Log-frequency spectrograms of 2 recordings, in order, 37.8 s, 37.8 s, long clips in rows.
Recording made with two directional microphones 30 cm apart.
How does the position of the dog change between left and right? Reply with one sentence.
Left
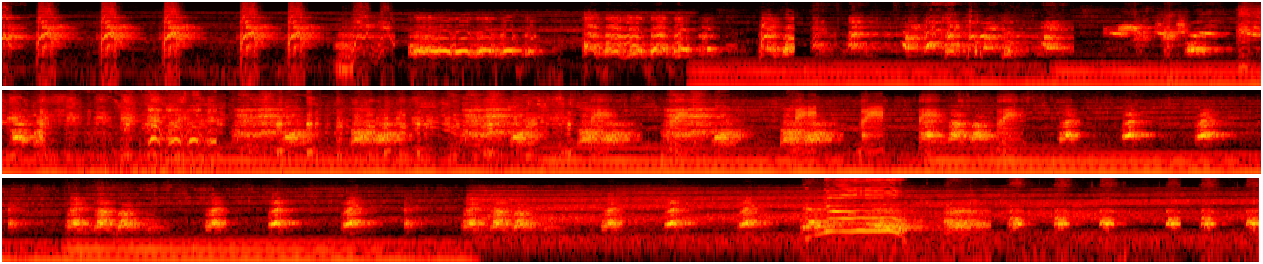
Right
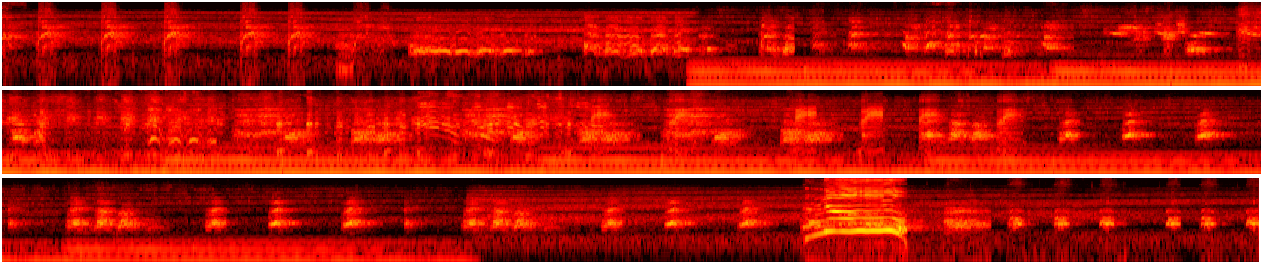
In this clip you hear the dog stay put.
